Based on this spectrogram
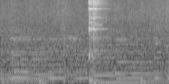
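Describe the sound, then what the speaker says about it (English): Spoon clinking against a steel bowl while mashed potato is mixed with dabeli masala, a soft thud and scrape followed by one bright clink, close and brief with no talking. "Now mix this well, and if required you can add some more masala to this."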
